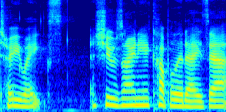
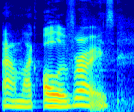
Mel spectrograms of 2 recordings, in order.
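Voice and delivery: ordinary talk

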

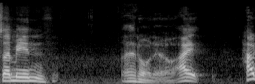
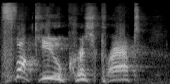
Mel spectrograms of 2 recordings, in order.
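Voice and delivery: play-acted bitter voice; 7 semitones higher than usual. Acting out a joke movie ending as the rocket launches: imitating Harrison Ford screaming. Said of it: "Harrison Ford just screams".

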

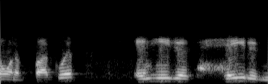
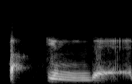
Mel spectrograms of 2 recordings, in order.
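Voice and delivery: each word of "fucking dead" hammered with hard stress; 3 semitones lower, 4 dB quieter than usual. Retelling the boss's refusal again: imitating emphasis on fucking dead. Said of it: "He wanted to emphasize it".

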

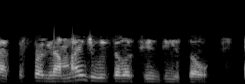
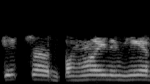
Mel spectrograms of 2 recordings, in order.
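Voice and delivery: small, high, mild female scream; 6 semitones higher than usual. Telling about a lady standing at the metal gates, imitating a woman screaming. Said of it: "and she's screaming".

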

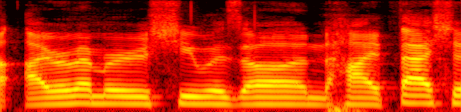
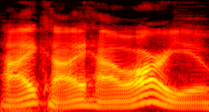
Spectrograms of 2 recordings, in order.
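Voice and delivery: mechanical, machine-like voice; 6 semitones lower, 5 dB quieter than usual. Greeting the other host at the start: robot voice. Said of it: "Why did you sound like a robot?".

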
